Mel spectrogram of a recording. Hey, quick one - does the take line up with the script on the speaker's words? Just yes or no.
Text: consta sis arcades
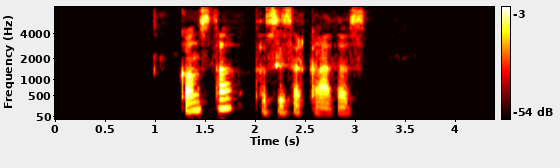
no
